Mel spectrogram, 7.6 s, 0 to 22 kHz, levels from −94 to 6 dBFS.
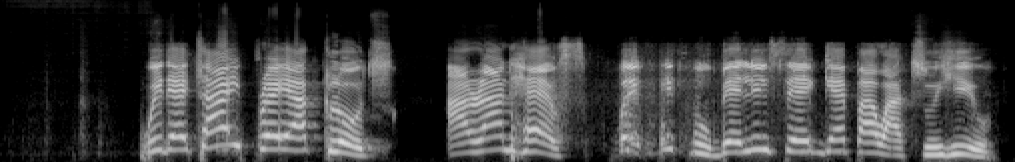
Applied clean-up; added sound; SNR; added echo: neural mask model DeepFilterNet 3.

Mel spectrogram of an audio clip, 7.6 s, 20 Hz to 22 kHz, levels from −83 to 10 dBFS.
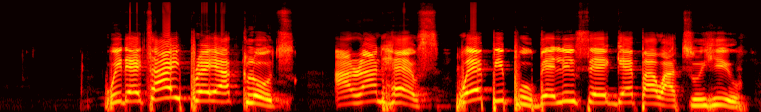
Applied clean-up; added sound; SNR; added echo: none; none; none; none.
